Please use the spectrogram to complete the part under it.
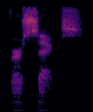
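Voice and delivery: ordinary talk, nothing marked

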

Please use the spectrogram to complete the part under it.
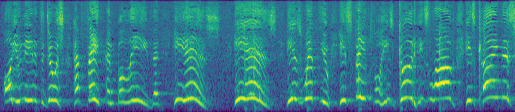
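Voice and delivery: fiery revival shout; preaching at full force. Acted. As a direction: build to a roaring climax of faith.

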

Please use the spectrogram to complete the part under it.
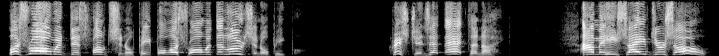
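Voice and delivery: loud, driving sermon climax; fiery preaching. Acted. Preacher thunders God's gifts at the congregation.

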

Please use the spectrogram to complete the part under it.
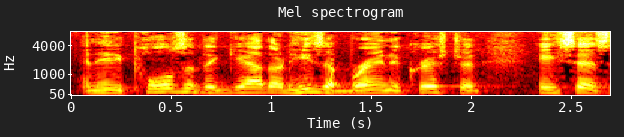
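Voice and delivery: ordinary talk, nothing marked

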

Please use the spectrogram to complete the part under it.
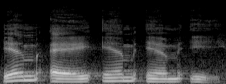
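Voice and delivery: "M A M M E" spelled slowly, letter by letter. Shown as a demonstration. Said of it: "the word for grandmother in Greek".

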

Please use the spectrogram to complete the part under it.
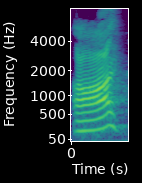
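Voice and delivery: "I" hit loud and held for the crowd to answer; a loud cue word "I" for a call and response; stress on I. Shown as a demonstration. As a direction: punch "I" and pause so they can shout God. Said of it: "as soon as I say, "I," I want you to say "God".

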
